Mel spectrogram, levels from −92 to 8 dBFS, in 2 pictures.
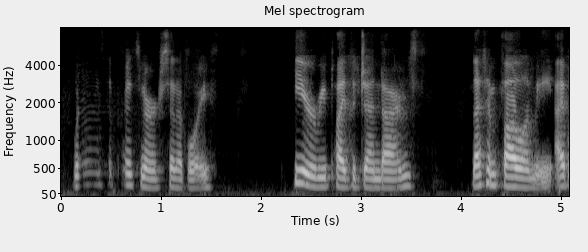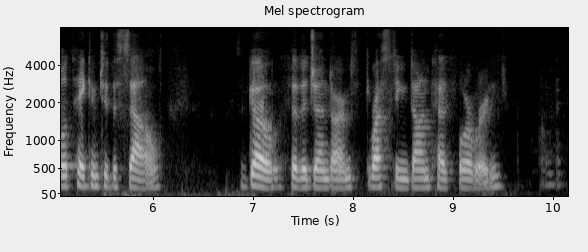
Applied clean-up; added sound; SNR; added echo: neural mask model DeepFilterNet 3.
